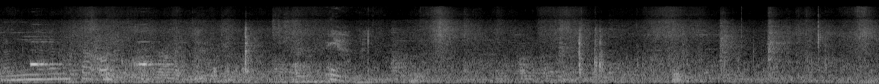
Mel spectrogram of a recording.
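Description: Plastic shopping baskets clatter and knock together.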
